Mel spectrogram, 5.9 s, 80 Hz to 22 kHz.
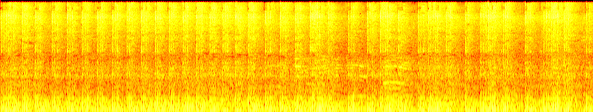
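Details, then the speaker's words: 1970 Arctic Cat Panther barn-find snowmobile with a 303 cc Sachs rotary engine, just started on choke after two primer pumps: a steady, even low putter with a regular firing beat and no knocks or misses; runs healthy. "that happened way better than i thought it was going to"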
